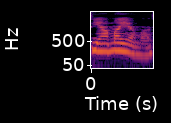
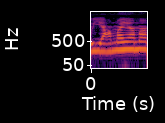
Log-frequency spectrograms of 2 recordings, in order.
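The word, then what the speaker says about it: 山々: So Yama Yama means many mountains. So the same iteration mark could copy the same kanji character's pronunciation exactly the same, or the pronunciation could be modified a bit.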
